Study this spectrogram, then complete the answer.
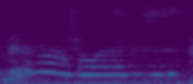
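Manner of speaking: high, soft sing-song dinner call; lightly voiced housewife announcing dinner; Samantha calling dinner. Samantha sweetly calls the zombies to dinner, high and soft. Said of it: "She's like".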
